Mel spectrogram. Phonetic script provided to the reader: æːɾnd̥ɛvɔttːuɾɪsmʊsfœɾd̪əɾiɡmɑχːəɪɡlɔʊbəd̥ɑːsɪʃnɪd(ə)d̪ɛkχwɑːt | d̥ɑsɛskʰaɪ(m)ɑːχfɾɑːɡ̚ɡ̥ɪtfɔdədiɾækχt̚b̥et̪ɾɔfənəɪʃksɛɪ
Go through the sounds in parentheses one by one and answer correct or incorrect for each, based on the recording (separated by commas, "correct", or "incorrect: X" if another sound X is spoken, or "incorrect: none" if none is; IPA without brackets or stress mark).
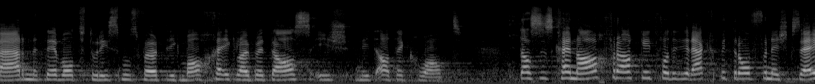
incorrect: ɑ, incorrect: n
